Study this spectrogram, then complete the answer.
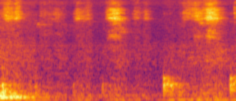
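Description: Pen scratching on paper in short bursts of close, soft strokes with brief pauses between them, during a handwritten math exercise.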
